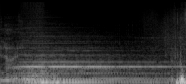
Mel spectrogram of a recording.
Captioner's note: woosh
